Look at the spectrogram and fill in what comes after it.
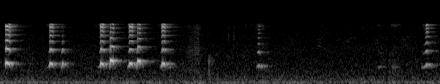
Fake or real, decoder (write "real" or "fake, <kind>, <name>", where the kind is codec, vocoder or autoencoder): real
